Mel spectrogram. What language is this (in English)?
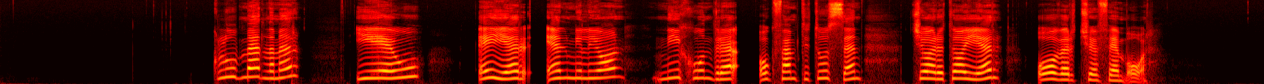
Norwegian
